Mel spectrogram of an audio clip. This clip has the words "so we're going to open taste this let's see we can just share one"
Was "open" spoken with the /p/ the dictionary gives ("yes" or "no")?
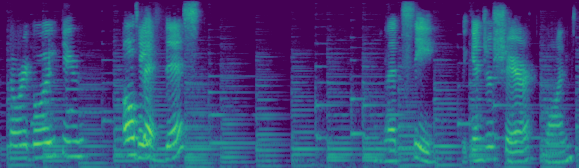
no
